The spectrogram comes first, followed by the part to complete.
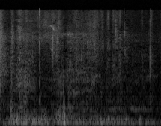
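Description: Scuffing and rustling with small irregular knocks, one sharper knock a little under a second in: a person getting down onto a concrete floor with a handheld phone camera, with clothing and handling noise on the microphone.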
